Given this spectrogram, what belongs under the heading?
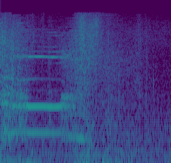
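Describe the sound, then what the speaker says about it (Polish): An enraged rooster crows in the video game Sekiro, a harmonic call that rises and then slides down over about a second, with a hissing, busy game ambience underneath. "Ale póki co muszę jeszcze zabić wściekłego koguta."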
